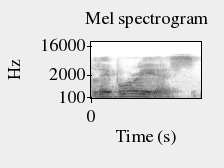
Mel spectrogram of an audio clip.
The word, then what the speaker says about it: laborious: So this is where your British English and R in American English, because the R in British English often sounds like us, laborious, but we need to hear that R. So laborers, laborers, laborious.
